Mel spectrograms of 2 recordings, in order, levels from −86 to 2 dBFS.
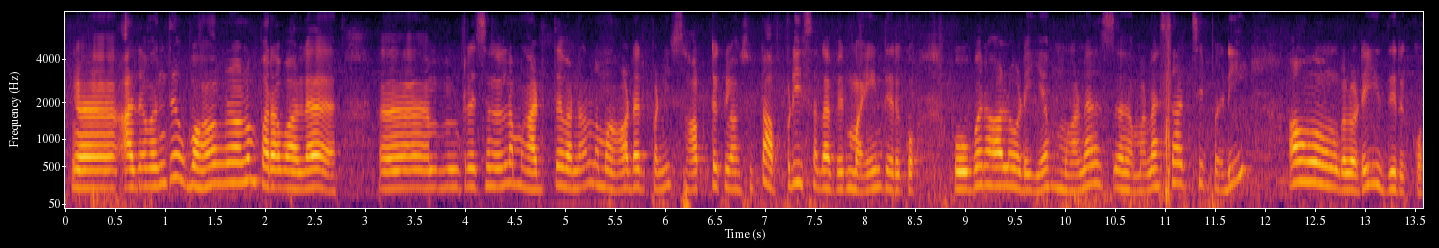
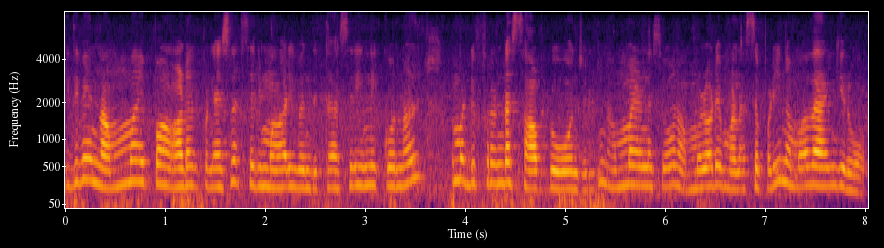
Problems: constant background noise, background conversations at intervals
